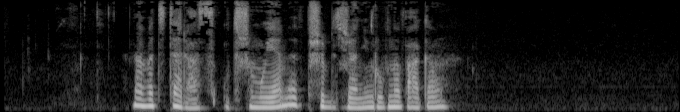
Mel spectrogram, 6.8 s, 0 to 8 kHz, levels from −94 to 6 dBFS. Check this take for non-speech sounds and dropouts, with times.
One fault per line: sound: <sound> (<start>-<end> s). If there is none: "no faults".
no faults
